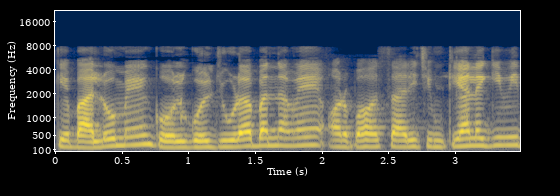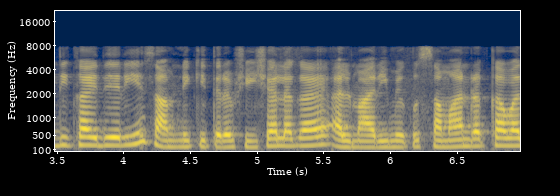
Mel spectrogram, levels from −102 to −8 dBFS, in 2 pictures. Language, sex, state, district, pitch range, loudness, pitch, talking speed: Hindi, female, Chhattisgarh, Korba, 180-215 Hz, -18 LUFS, 190 Hz, 265 wpm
